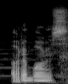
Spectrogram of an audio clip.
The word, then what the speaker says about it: Ouroboros: Ouroboros, thank you.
